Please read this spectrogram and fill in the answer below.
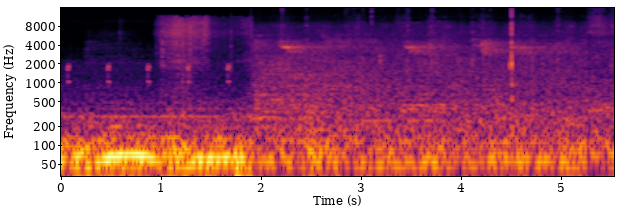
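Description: Inside a moving car, a turn-signal indicator ticks about two and a half times a second over the low rumble of the road. About two seconds in, the sound cuts to footsteps across a parking-garage floor, with a single sharp click later on.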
